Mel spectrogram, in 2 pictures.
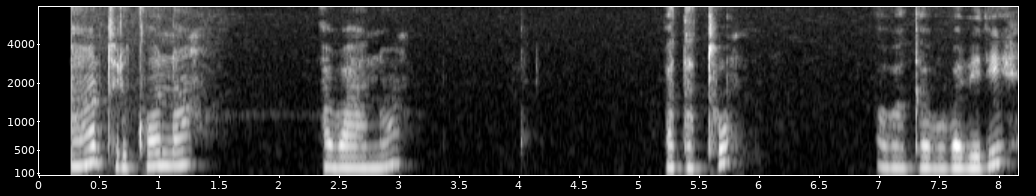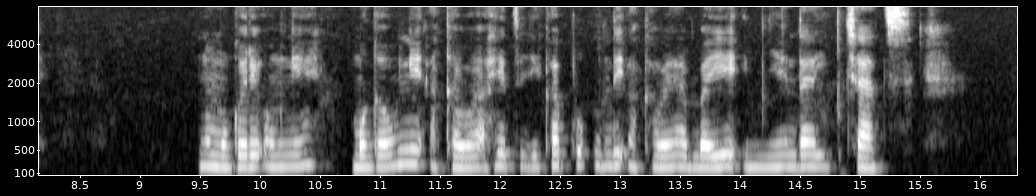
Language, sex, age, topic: Kinyarwanda, female, 18-24, government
